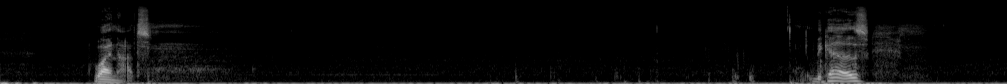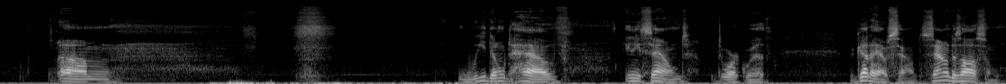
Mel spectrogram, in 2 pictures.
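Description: A man speaks in short bursts close to a microphone.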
